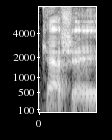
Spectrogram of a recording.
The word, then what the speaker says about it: cache: gigahertz 8 Meg of toll cachet or cache whichever way you want to pronounce that but I've heard it both both ways we're going to go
